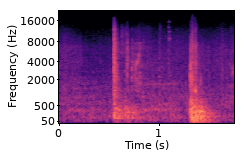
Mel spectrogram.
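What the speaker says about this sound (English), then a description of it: "close the doors" Two van doors shut one after the other with solid thuds about a second apart, close by and outdoors, with no talking.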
